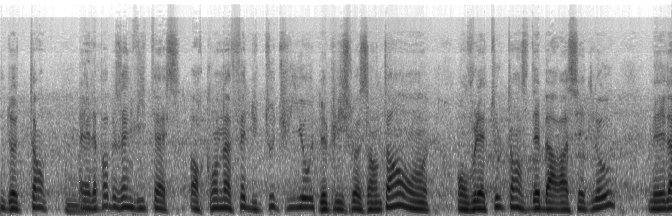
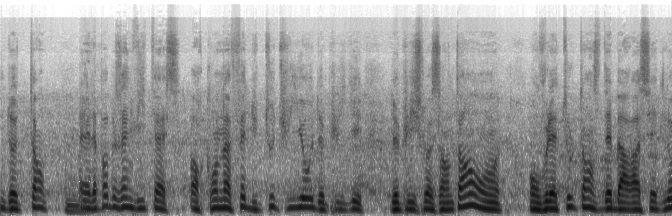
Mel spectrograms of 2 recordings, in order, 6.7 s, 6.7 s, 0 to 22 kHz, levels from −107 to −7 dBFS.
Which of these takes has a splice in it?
first; 1 cut; at 3.1 s

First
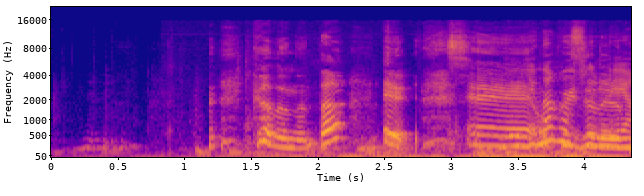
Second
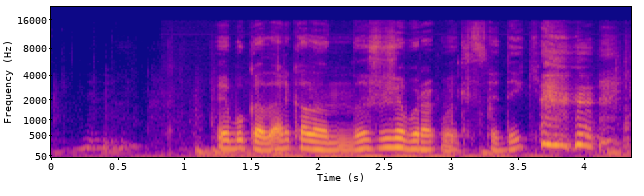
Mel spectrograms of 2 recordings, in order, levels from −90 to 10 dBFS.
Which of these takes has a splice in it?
first; 1 cut; at 1.2 s

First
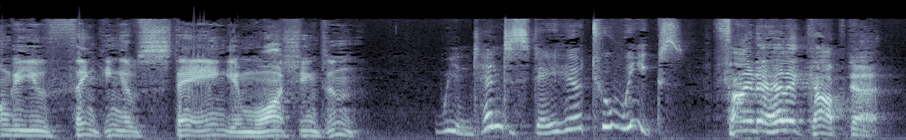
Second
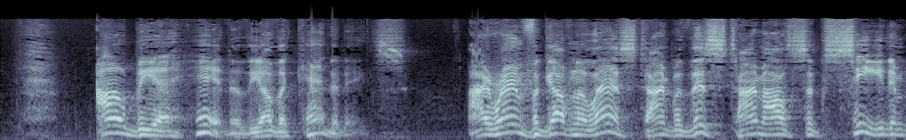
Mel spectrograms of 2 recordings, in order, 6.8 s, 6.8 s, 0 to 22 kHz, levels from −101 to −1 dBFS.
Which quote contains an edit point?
first; 1 cut; at 5.3 s

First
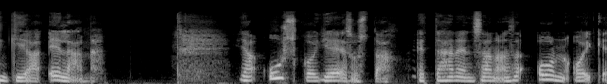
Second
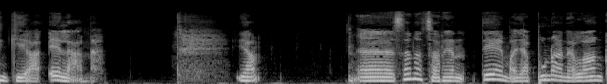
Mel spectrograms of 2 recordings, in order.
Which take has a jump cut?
first; 1 cut; at 2.3 s

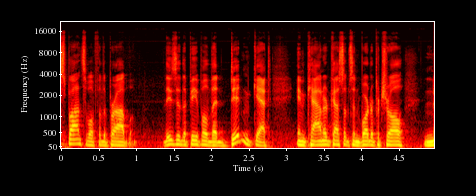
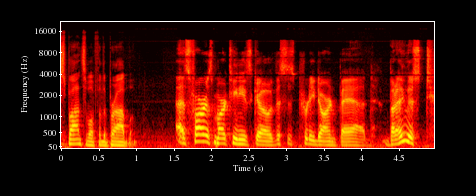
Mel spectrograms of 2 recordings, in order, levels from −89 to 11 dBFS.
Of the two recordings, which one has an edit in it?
first; 2 cuts; at 1.4 s, 3.6 s

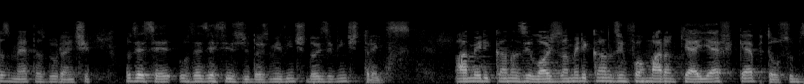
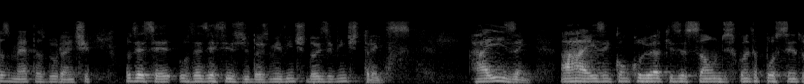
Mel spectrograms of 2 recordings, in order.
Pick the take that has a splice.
first; 1 cut; at 4.5 s

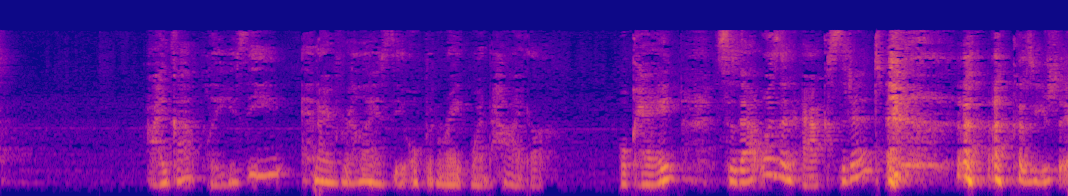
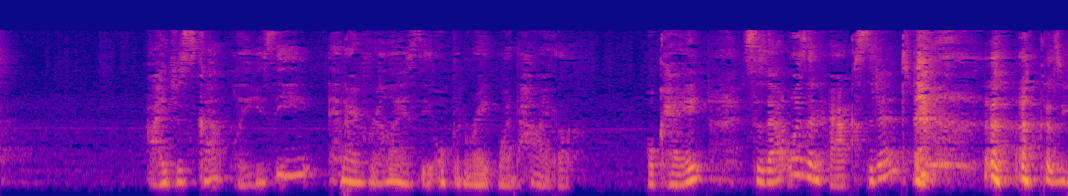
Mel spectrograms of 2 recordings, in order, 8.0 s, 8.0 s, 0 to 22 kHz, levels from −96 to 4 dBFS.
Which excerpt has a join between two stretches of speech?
first; 1 cut; at 1.3 s

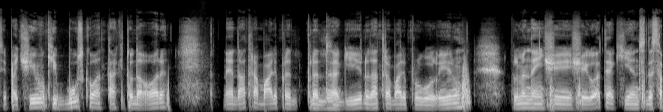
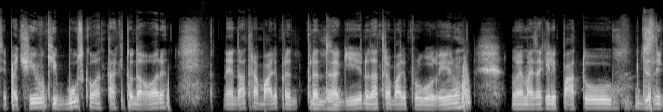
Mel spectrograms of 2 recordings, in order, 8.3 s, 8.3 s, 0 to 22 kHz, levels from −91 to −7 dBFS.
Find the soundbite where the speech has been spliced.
first; 1 cut; at 6.3 s

